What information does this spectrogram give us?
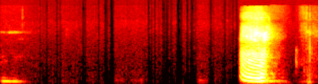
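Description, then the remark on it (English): A single loud, buzzy raspberry blown with the lips imitates a fart, lasting about half a second after a long silence, followed by a brief faint tail. “I'm going to make a fart noise right now.”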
